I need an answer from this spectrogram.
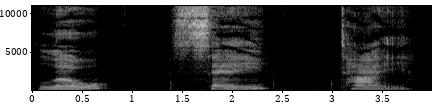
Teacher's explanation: quand je prononce les voyelles en anglais, la forme de ma bouche change. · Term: diphtongue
